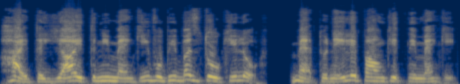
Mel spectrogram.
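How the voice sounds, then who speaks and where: A woman voicing a sharp-tongued, nagging older mother-in-law in a cartoon story, scolding and exasperated. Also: lowish voice, moderate pace, dry recording, pitched below the performer's own voice, lightly acted. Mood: surprised.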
